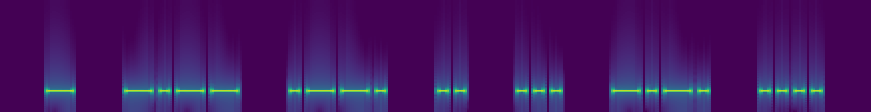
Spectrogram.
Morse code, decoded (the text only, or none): TYPISCH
